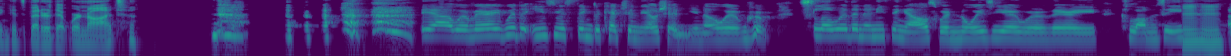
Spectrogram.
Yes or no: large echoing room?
no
